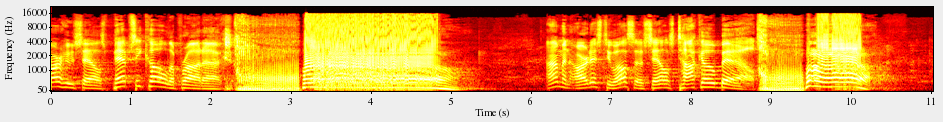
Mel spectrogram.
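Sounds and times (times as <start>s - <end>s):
man's raspy vocal noise: 2.2s - 5.3s, 8.8s - 10.5s.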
